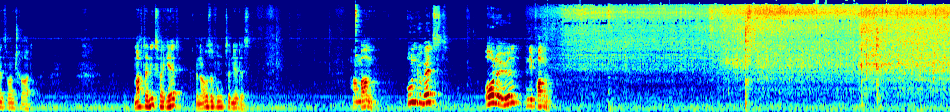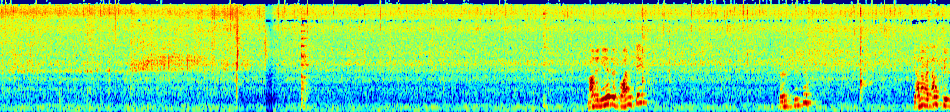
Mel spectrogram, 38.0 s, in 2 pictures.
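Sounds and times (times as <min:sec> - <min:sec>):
steak sizzling in a frying pan: 0:11.0 - 0:38.0.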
